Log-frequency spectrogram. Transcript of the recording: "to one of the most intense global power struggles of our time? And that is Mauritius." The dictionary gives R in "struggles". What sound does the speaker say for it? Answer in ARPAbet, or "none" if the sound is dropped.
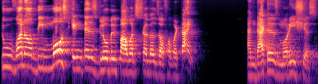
R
